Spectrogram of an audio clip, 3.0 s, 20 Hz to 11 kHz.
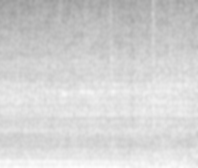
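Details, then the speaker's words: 1984 Chevy C20 after carburetor cleaning, accelerating on the road toward 65 mph: steady deep pull with no pops, spits or stumbles, where before it spit and sputtered. "no spitting and spting"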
